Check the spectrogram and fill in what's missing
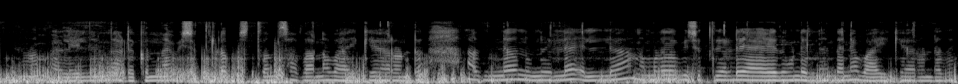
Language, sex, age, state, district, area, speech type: Malayalam, female, 30-45, Kerala, Pathanamthitta, rural, spontaneous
